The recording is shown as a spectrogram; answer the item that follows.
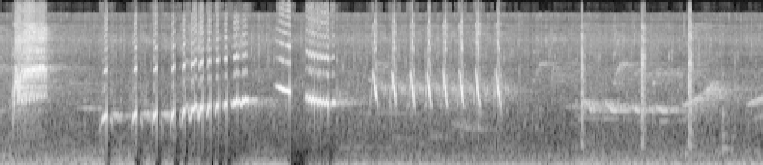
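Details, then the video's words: White-rumped shama at night: a short burst, then a rising whistled glide of quick notes, a sharp whistle, a rapid chirping trill and softer scattered calls, over a low hum. "Murai Bird Serenade: A Night of Enchanting Chirps"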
